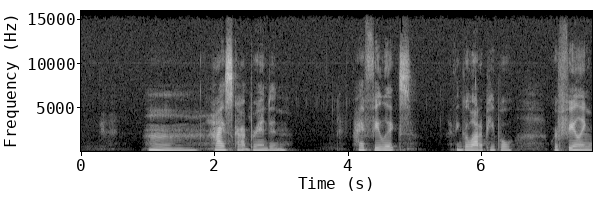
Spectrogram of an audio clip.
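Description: A young woman sings softly into a microphone.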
